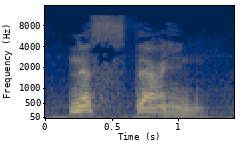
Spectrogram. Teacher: untuk huruf Sin itu dibaca dengan tipis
